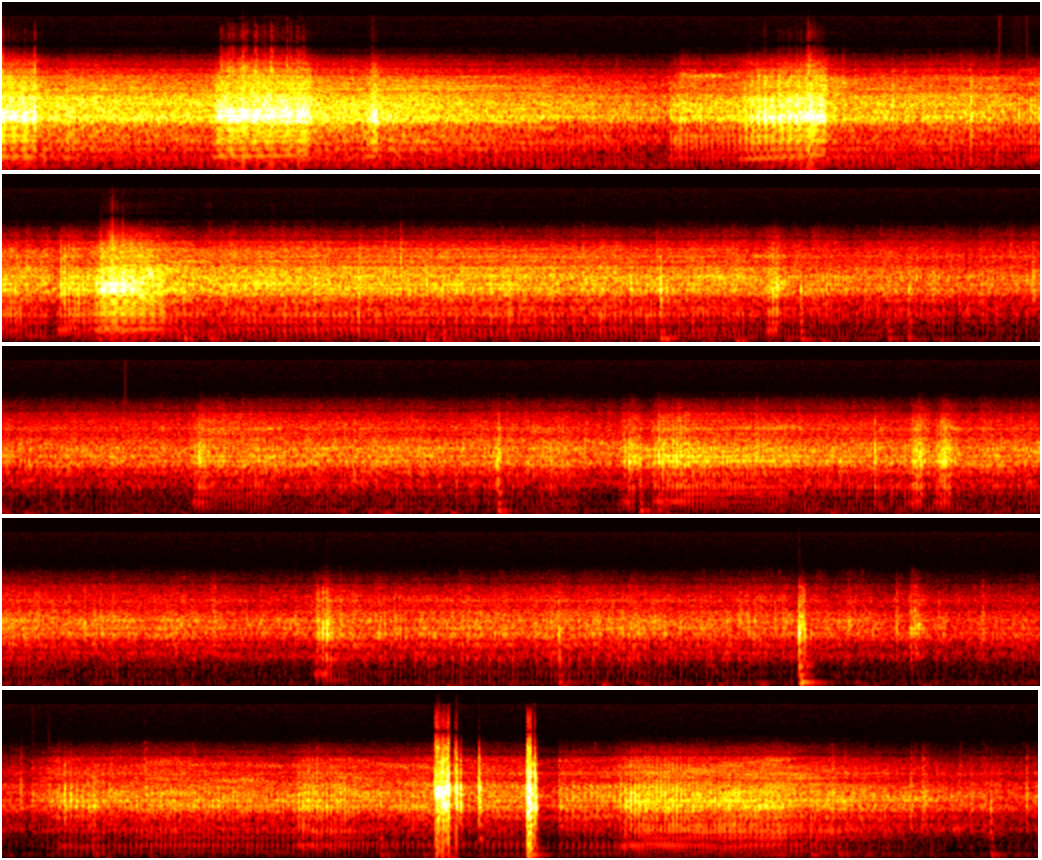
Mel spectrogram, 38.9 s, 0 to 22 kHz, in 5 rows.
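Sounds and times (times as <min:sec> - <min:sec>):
trail bike engine running: 0:00.0 - 0:38.9
knocks and clatter: 0:34.4 - 0:35.2.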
